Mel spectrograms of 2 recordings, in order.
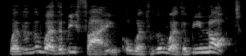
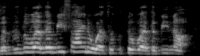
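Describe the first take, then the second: First: It is said at a moderate pace. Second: It is said very fast.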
